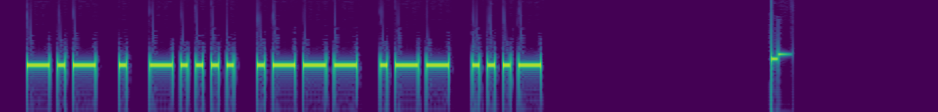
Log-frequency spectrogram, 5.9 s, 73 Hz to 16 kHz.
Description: Morse code, heard as a keyed tone, about 25 wpm, 700 Hz. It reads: KE6JWV
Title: USA Callsign DE Callsign 25wpm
